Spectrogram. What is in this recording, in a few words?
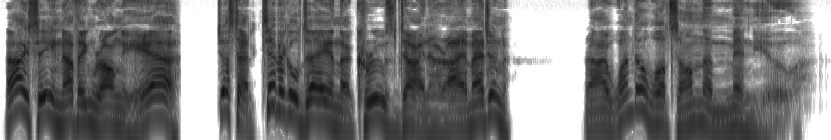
english british animation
